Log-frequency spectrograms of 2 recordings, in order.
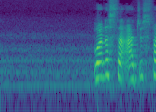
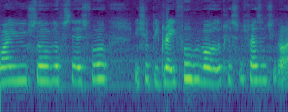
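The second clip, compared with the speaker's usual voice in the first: normal talking voice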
